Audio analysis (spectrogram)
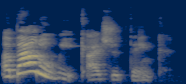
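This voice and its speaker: A woman voicing a kind, fond young boy in a storybook reading, speaking softly and slowly in a lower voice. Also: huge pitch swings, vocal fry, heavily acted. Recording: roomy echo.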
